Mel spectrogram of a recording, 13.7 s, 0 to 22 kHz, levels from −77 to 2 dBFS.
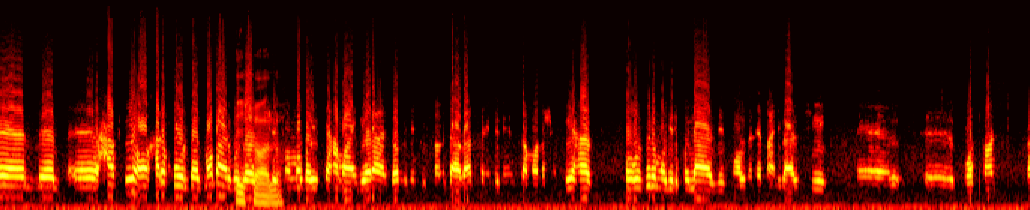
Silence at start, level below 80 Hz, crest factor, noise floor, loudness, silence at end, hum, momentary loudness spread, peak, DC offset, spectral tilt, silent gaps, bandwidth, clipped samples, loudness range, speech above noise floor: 0 s; -50 dBFS; 10 dB; -38 dBFS; -19 LUFS; 0 s; none; 14 LU; -10 dBFS; under 0.1%; -5.5 dB/octave; none; 13.5 kHz; under 0.1%; 7 LU; 21 dB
